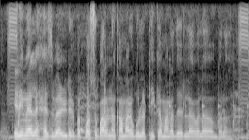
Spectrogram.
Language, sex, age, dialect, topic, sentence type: Bengali, male, 18-24, Jharkhandi, agriculture, statement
